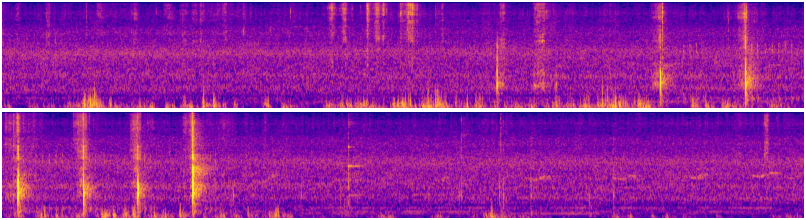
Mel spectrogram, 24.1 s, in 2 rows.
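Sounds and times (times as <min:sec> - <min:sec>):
knife cutting melon: 0:04.9 - 0:06.7, 0:07.4 - 0:08.4, 0:11.0 - 0:15.4.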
